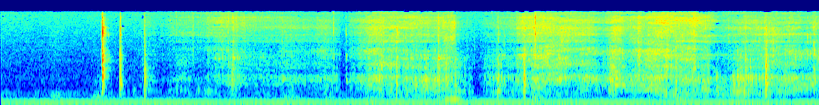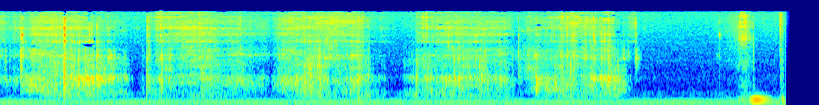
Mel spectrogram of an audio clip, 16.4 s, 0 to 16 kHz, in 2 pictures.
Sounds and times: Matchbox car 0:01.7 - 0:14.6

